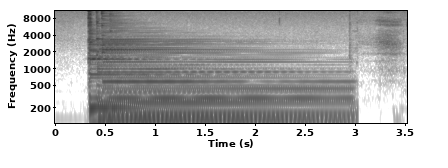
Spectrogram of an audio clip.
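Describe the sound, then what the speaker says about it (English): A single low guitar chord on the three lowest strings, fretted, strummed once and left ringing for nearly three seconds, then cut off abruptly; no voices. "you're going to play your lowest 3 strings on the guitar together while holding them down on those frets"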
